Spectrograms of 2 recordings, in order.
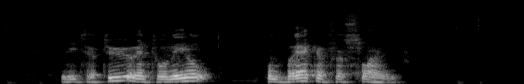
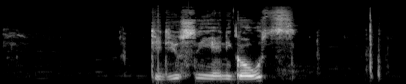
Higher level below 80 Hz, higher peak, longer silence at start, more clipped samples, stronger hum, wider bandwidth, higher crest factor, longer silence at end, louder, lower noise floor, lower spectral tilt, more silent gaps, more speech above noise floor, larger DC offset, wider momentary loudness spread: first, -64 dBFS vs -72 dBFS; second, -8 dBFS vs 0 dBFS; second, 0.6 s vs 1.5 s; neither; neither; second, 10.5 kHz vs 16 kHz; about the same, 18 dB vs 20 dB; first, 1.3 s vs 1.1 s; second, -25 LUFS vs -15 LUFS; first, -73 dBFS vs -67 dBFS; first, -8.5 dB/octave vs 0 dB/octave; neither; about the same, 49 dB vs 51 dB; neither; second, 14 LU vs 19 LU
